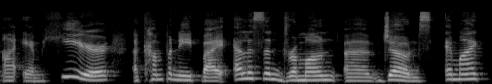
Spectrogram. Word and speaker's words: Alison Drummond Jones: I am the relationship coach and chief relaxation officer of Kayangan, and I am here accompanied by Alison Drummond Jones. Am I pronouncing your name Yes, that's correctly?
